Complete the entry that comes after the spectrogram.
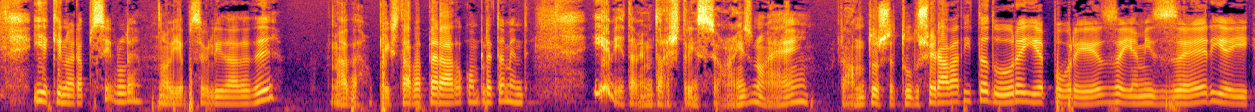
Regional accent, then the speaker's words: Galegos Santa Maria, Braga, Portugal; moved away as an adult; Eu sou nascida em Galegos. Eu nasci em Galegos, Galegos Santa Maria. E pronto, estive aqui em Portugal até aos 25 anos, mais ou menos. Aos 25 anos, mais ou menos, fui para a Venezuela.

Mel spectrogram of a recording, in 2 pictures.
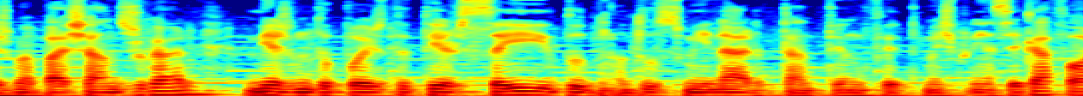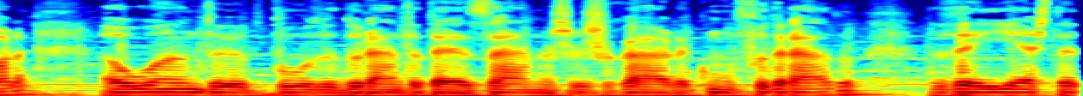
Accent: Lousado, Braga, Portugal; Na minha terra natal, onde eu vivi e hoje vivo, em Lousado, Vila Nova Famalicão

